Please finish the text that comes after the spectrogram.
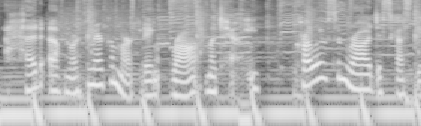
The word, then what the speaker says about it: Rah Mahtani: So I don't know if I was hitting the everything right with Rah Mahtani.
